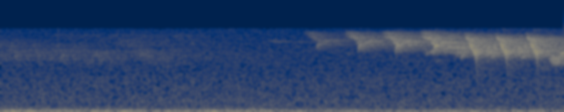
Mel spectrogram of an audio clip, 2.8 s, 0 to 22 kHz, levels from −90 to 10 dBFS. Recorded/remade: recorded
